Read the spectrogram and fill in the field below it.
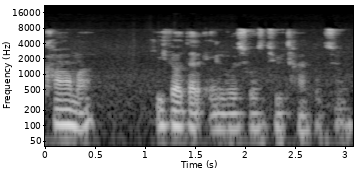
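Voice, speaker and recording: In a very deep, low voice, a man speaks with a non-native accent. His delivery is somewhat breathy and monotone, flat in intonation. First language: not English. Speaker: student. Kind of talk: class presentation. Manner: hesitant, with frequent fillers.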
